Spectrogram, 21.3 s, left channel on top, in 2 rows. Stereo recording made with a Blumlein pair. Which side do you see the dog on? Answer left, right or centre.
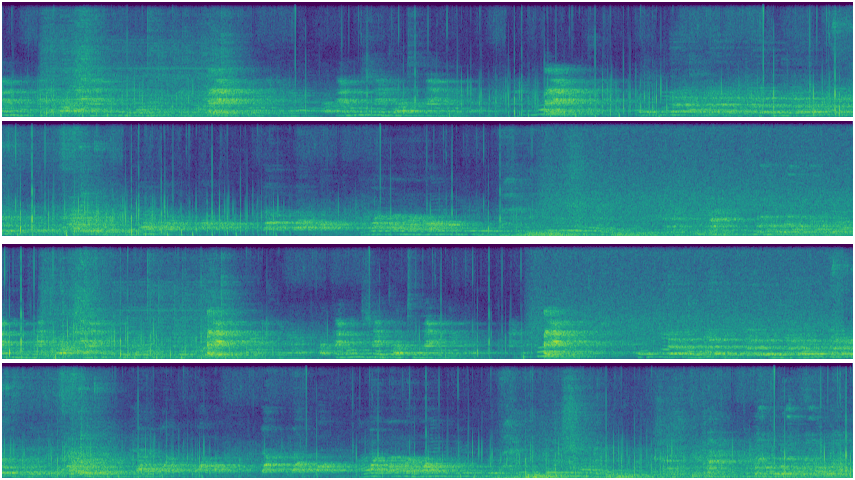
right.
